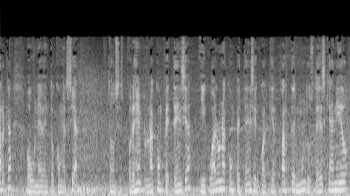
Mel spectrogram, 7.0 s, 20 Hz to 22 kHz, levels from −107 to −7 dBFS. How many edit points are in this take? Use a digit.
0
